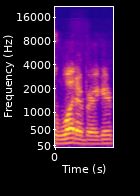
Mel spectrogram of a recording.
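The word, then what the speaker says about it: Whataburger: It's I mean, it's pronounced water burger, but Yeah, water burger.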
